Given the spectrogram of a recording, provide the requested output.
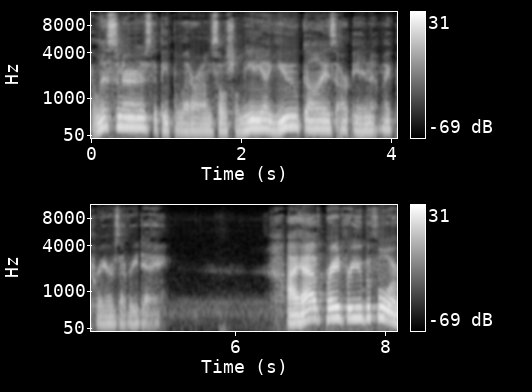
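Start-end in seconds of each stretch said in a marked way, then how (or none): none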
